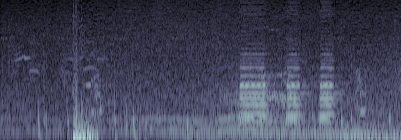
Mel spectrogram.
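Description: Footsteps tap on a hard surface.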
